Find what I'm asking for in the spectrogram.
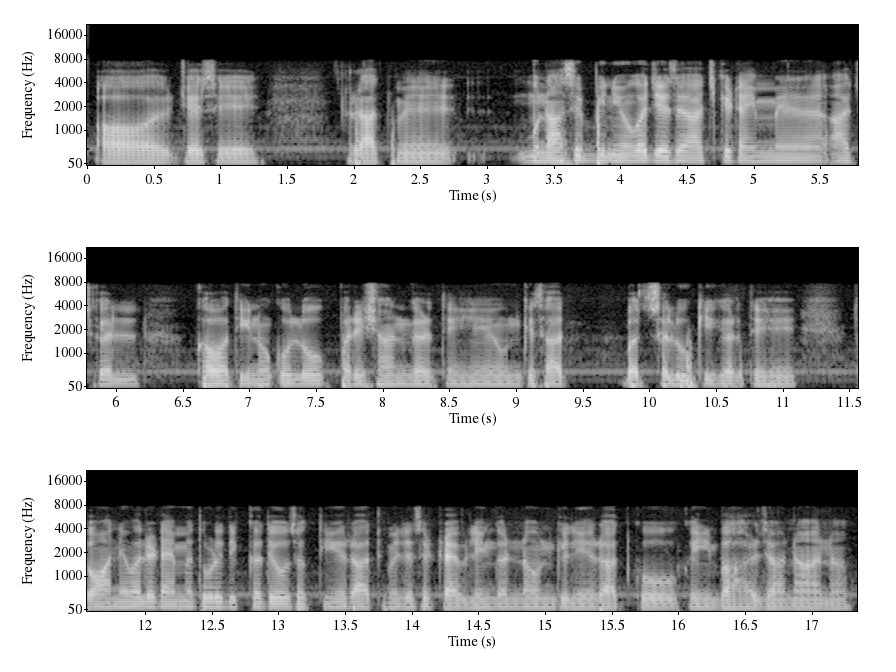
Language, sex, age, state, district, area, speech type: Urdu, male, 30-45, Delhi, Central Delhi, urban, spontaneous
